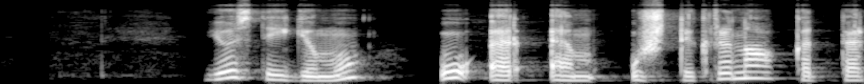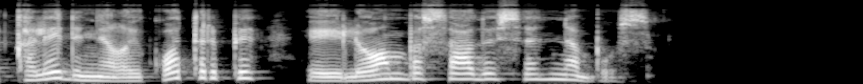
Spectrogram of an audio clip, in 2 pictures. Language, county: Lithuanian, Vilnius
